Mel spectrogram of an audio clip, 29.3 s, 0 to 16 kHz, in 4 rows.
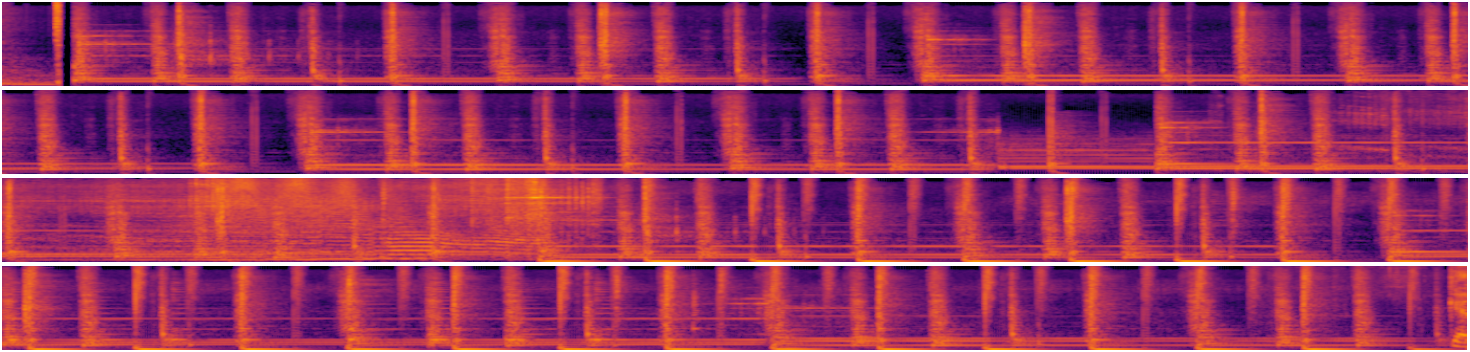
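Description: Upbeat recorded band music played on Jalisco Radio 963, with a steady ticking beat and repeating keyboard chords; partway through, a rising sweep leads into a fuller section with pulsing bass. No one talks over it.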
